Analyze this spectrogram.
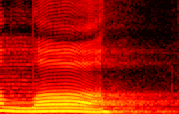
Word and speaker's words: Allah: Wattakhadallah, lam pada lafaz Allah dibunyikan secara tafkhim, sebab huruf sebelumnya berbaris fathah, maka dibacanya tebal, bunyinya Allah. Wattakhadallah.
